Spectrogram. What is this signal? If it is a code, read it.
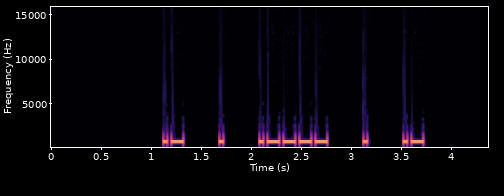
Morse code, heard as a keyed tone, about 30 wpm, spaced as for 17 wpm, 700 Hz. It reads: AE1EA
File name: Lesson 14g - Number 2 - Call Signs 30wpm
